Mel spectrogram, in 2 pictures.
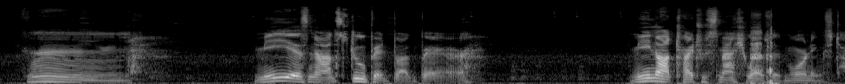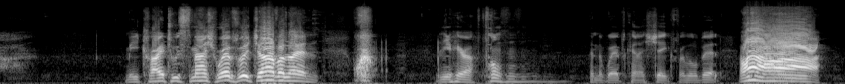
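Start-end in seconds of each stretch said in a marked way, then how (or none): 0.3-11.7 lumbering monster voice with drawn-out hmm. Voicing a bugbear caught in webs: bugbear voice. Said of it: "Bugbear seven is gonna say".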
